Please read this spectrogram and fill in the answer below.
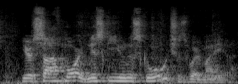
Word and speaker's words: Skrebutenas: Skrebutenas. Skrebu like tennis? Yeah. Skrebutenas.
